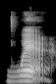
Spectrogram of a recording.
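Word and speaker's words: where: वेयर। अब आप कहोगे यहां तो एच है। यहां एच जो है यह साइलेंट रहता है।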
